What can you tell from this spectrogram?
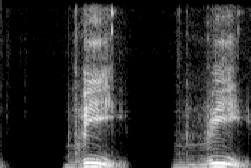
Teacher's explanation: এই ভিটা উচ্চারণ করার সময় নিচের দাঁত উপরে ঠোঁটে একটু হালকা লেগে থাকবে।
